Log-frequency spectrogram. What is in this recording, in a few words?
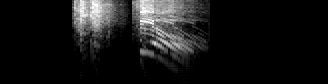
narrator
